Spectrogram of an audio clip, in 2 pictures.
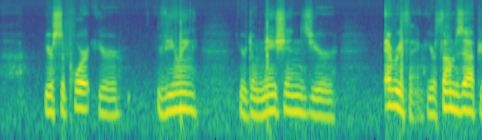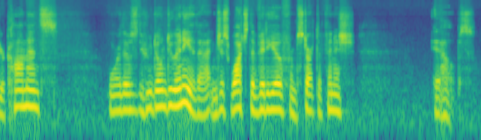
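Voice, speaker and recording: A mid-pitched man in his fifties hosts his own vlog. He speaks earnestly and gratefully, rambling through his thoughts with plenty of fillers and restarts. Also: unhurried, long pauses, a little mellow, no echo. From United States. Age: 50s. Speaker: YouTube channel host. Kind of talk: casual vlog talk to viewers.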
